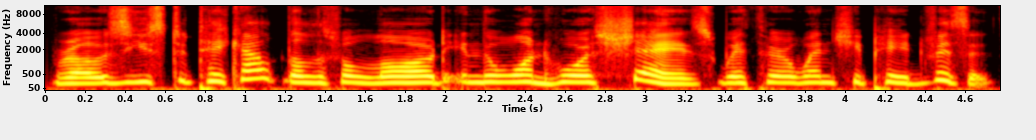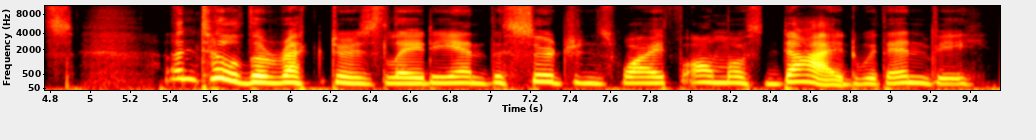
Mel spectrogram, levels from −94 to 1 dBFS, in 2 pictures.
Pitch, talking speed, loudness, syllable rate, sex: 210 Hz, 195 wpm, -19 LUFS, 4.8 syllables/s, male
